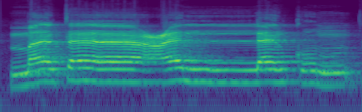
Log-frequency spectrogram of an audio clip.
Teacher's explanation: لام پر تشدید ہونے کی وجہ سے تھوڑا ٹھہراؤ بھی کریں گے، میم پر غنہ نہیں کرنا۔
